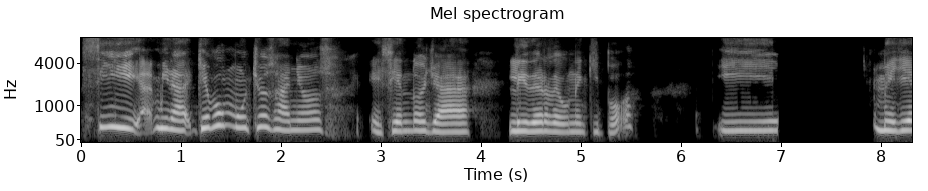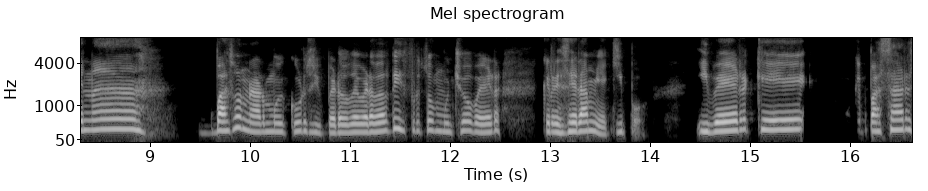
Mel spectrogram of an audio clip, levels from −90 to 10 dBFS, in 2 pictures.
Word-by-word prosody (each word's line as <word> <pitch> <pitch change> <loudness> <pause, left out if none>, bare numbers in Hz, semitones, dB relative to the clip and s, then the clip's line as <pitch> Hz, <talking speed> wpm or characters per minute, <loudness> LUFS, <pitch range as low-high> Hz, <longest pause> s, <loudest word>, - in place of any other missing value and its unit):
Sí, 310 -3 +4
ah, - - -1
mira, 265 -5 +4
llevo 295 +7 +3
muchos 305 -3 -1
años, 245 -3 -2 0.4
eh, 210 -5 -5
siendo 225 +3 0
ya 205 -1 +3 0.3
líder 220 0 +4
de 205 -1 +2
un 200 +1 -3
equipo, 200 - -7 0.8
y 230 0 -2 1.0
me 235 -3 +3
llena, 250 +1 +1 0.7
va 230 - +8
a 230 - 0
sonar 220 -9 0
muy 205 -1 -5
cursi, 205 -1 -7
pero 185 +1 -1
de 195 0 +1
verdad 205 +3 +2
disfruto 240 -3 -4
mucho 220 +1 -5
ver 195 +3 -2 0.4
crecer 210 +1 +1
a 225 - +5
mi 210 -7 -3
equipo, 200 +8 -12 0.5
y 210 -2 -2
ver 230 +5 +3
que 255 0 +1 0.5
que 230 - -17
pasar 250 +3 0
230 Hz, 130 wpm, -22 LUFS, 205-255 Hz, 1.0 s, va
